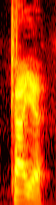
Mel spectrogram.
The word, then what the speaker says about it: calle: And then it's also if there's like a double L, it's actually a yeah. So like street is kaya, but it's spelled CALLE.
